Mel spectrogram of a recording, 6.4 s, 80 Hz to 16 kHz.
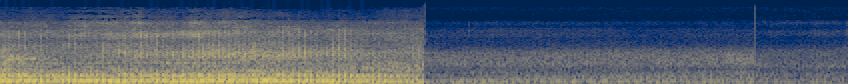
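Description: Detroit Diesel 8V71 two-stroke V8 diesel with its blower, idling steadily. The sound cuts off abruptly a little past three seconds in, leaving a much fainter steady rumble.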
